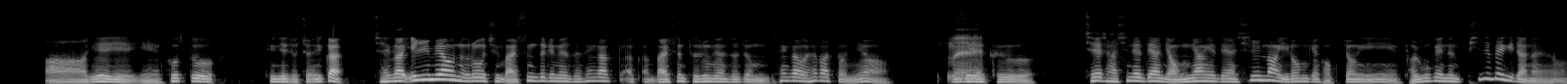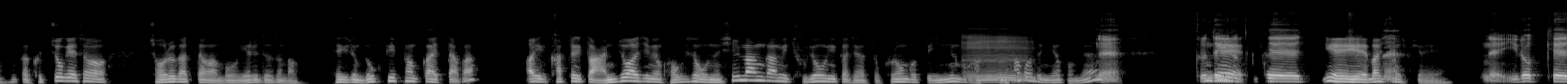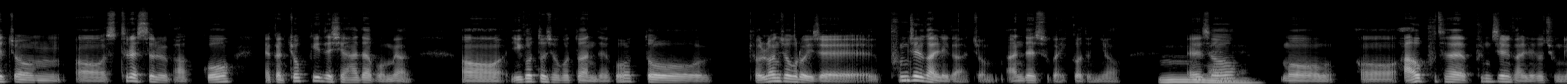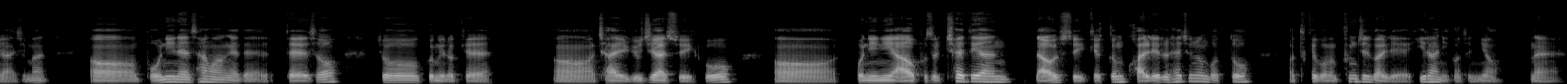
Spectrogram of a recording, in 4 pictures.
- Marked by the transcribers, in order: other background noise; tapping
- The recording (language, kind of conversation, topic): Korean, advice, 매주 정해진 창작 시간을 어떻게 확보할 수 있을까요?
